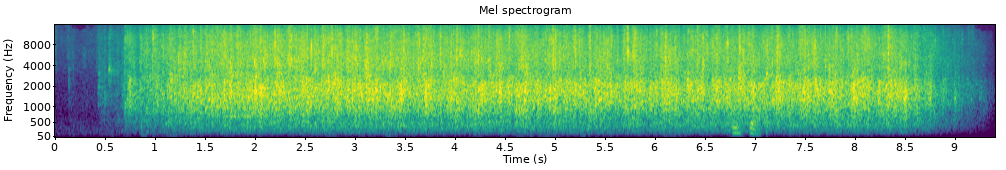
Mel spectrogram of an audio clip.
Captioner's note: applause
